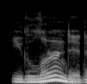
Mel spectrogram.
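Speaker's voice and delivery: "learned" hit hard and loud; stress on learned. Shown as a demonstration. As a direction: lean into the word "learned". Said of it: "I emphasize that word learned".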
